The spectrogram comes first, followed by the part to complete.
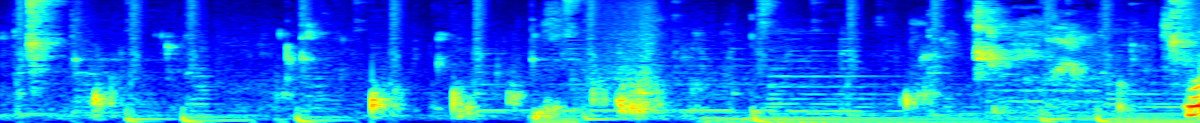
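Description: Wet, sticky squelching, smacking and chewing clicks of fufu and slimy ogbono soup being eaten by hand, over quiet background music.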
